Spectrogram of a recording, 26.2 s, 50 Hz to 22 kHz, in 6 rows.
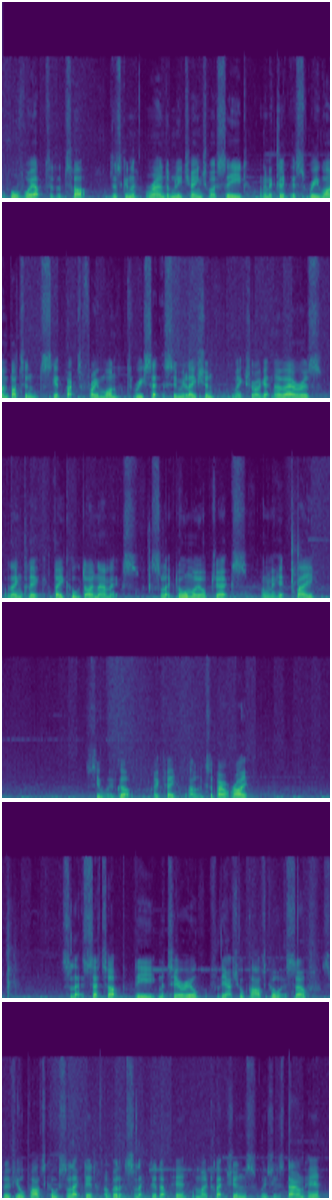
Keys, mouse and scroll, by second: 0.9-1.2 scroll down 2, 1.1-1.6 scroll up 2, 1.6-2.7 drag, 4.0 click, 7.8-8.6 scroll down 1, 8.6-9.3 scroll down 3, 9.3-10.6 drag, 9.3 scroll down 1, 10.6 a, 10.6 a, 12.6 space, 17.5 space, 17.7 scroll down 2, 17.9 click, 20.3 click, 20.9 click, 24.6-25.3 scroll down 1, 25.3-26.1 scroll down 1, 26.1 click.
